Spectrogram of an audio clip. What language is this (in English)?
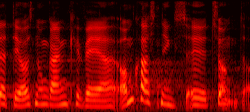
Danish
